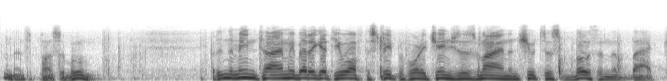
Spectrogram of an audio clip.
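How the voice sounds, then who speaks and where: An actor playing a courteous, steadfast gentleman traveler in a radio western, formal and measured. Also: mid-range voice, animated, natural voice. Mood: courteous concern. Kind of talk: old-time radio western acting and narration. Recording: narrow, noisy vintage radio recording.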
